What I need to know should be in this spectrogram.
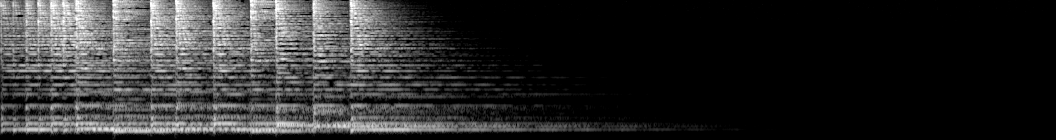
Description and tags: Short phrase I made with a cimbalom patch on a Korg Triton.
